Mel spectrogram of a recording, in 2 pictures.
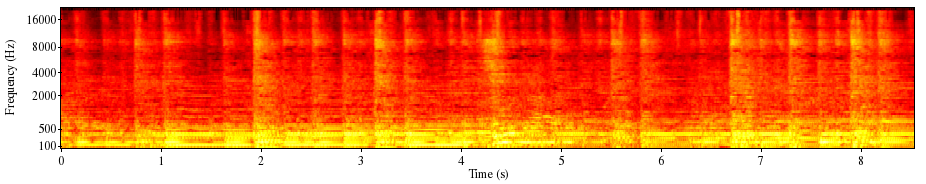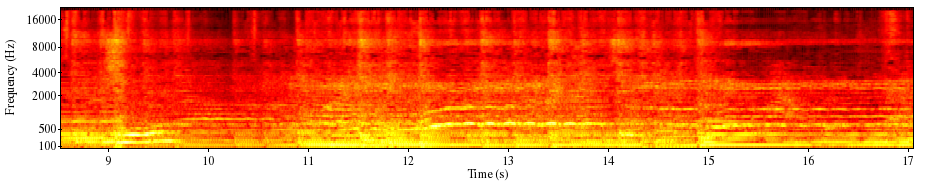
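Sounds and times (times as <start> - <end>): person singing with vibrato: 0.0 - 1.6, 4.0 - 6.6, 8.7 - 17.0
acoustic guitar strummed: 0.0 - 17.0.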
